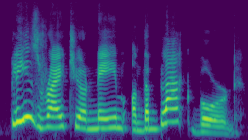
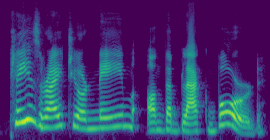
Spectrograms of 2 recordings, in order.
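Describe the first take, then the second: First: Blackboard is stressed on its first part. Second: Blackboard is stressed on its second part. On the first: The speaker calls it right. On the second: The speaker calls it wrong.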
